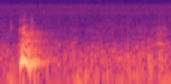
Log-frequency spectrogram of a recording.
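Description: A man's single short, sharp gagging noise about a quarter second in, falling in pitch: a seasick retch.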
